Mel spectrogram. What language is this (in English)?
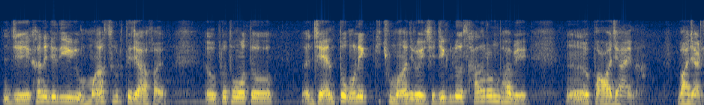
Bangla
